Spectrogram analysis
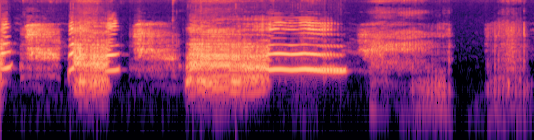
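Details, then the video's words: Donkey braying in loud, harsh bursts that alternate between higher wheezy notes and rougher lower ones, the longest lasting about a second and ending in a clear squealing tone, followed by two shorter, lower grunting puffs. "Donkey funny sound"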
